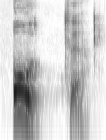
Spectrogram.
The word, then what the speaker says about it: hôte: H O with the little circumflex accent circumflex and T E haute.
